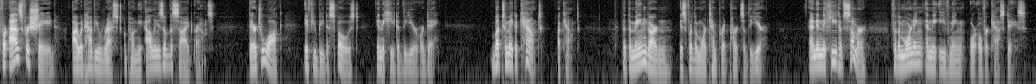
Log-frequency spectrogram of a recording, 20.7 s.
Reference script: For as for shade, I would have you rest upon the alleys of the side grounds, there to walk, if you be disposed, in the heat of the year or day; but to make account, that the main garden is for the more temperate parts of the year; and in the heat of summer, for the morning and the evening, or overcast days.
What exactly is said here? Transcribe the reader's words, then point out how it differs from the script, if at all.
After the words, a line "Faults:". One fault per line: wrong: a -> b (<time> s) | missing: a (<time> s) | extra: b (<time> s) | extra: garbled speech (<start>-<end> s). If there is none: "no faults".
For as for shade, I would have you rest upon the alleys of the side grounds, there to walk, if you be disposed, in the heat of the year or day; but to make account account, that the main garden is for the more temperate parts of the year; and in the heat of summer, for the morning and the evening, or overcast days.
Faults:
extra: account (11.1 s)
